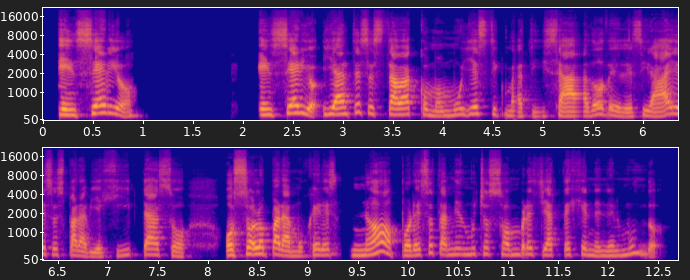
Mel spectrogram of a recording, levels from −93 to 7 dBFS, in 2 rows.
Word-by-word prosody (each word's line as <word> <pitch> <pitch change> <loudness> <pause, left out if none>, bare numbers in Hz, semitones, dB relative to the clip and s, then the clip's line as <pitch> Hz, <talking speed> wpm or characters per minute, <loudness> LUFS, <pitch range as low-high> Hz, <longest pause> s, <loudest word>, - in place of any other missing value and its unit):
¿En 195 -2 +6
serio? 250 -8 +2 1.2
En 200 -1 +3
serio, 260 +3 +4
y 220 - -2
antes 225 +6 +4
estaba 215 -3 +4
como 175 -5 -4
muy 200 +7 -3
estigmatizado 155 - -1
de 155 - -3
decir: 145 +4 -5
"Ay, 155 +10 +1
eso 210 -2 -4
es 200 0 -10
para 170 -5 -1
viejitas 190 +8 -5
o 145 -3 -5 0.4
o 185 - +5
solo 225 +4 +4
para 205 -7 +5
mujeres". 195 +7 -7
No, 195 - +2
por 180 0 +1
eso 225 +8 -4
también 205 -3 -5
muchos 220 +1 -7
hombres 205 +2 -4
ya 195 -2 -3
tejen 200 -1 -7
en 165 +1 -6
el 170 0 -5
mundo. 240 +8 -7
200 Hz, 155 wpm, -22 LUFS, 170-220 Hz, 1.2 s, En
